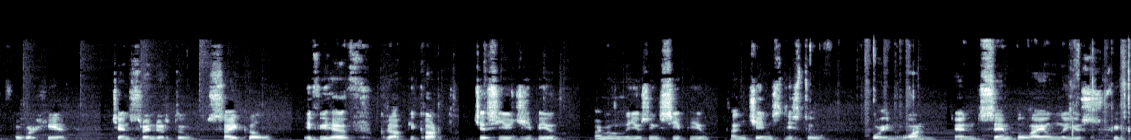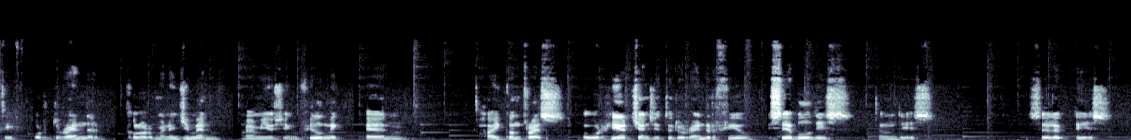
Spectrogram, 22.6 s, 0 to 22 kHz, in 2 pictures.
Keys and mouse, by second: 0.0 click, 1.3-2.8 drag, 4.5-5.8 drag, 7.2-9.1 drag, 9.8-11.2 drag, 13.1 drag, 13.6-14.5 drag, 14.8 click, 20.2 click, 21.7-22.6 drag.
